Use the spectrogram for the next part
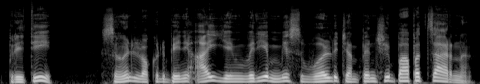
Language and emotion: Kashmiri, surprised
